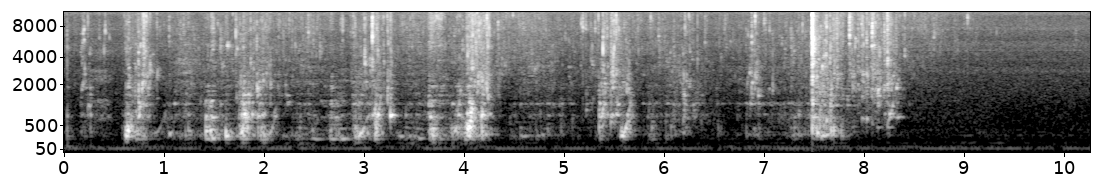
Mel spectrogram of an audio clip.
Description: Toilet water gently swishing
